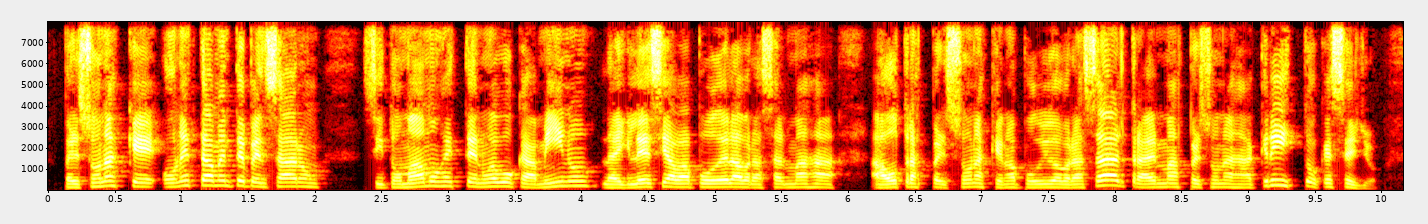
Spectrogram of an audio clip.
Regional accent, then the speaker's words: Puerto Rico; moved away as an adult; also born or lived in Florida; now in Orlando, United States; nací en Puerto Rico, me mudé hace unos 20, 22 años para aquí, para Florida

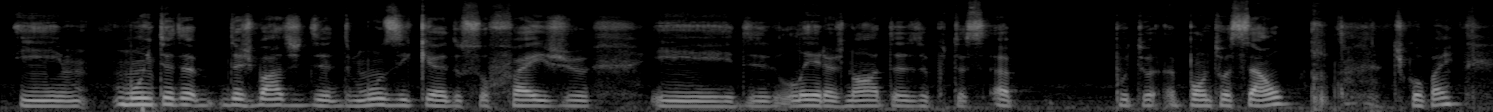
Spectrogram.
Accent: Caldas da Rainha, Leiria District, Portugal; now in Sofia, Bulgaria; sou das Caldas da Rainha

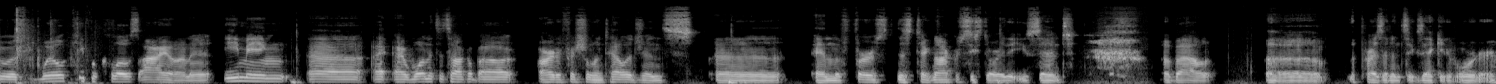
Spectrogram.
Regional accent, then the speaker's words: California, United States; I grew up in California, in a normal place where they don't have giant animals like

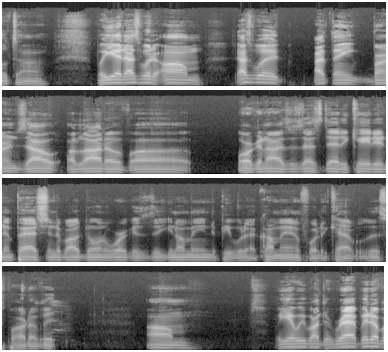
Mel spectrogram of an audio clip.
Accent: New Jersey, United States; now in New York, United States; I'm from Jersey, and I came out here

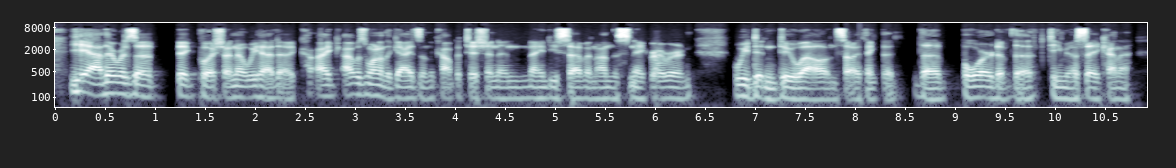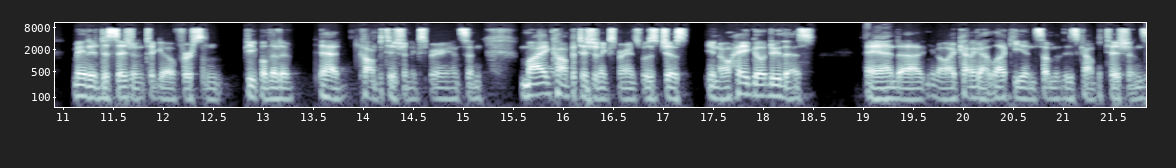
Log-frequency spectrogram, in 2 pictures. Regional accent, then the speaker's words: Seattle, Washington, United States; also born or lived in Redmond, Washington; born and raised in the Seattle area

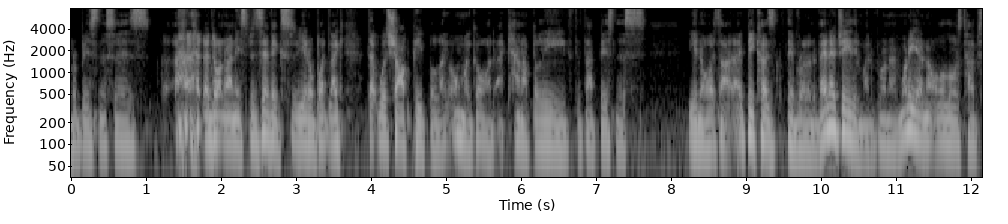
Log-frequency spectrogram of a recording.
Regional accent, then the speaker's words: Ireland; accent: Irish; moved away

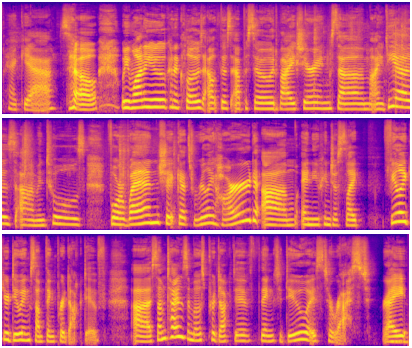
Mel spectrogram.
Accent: Massachusetts, United States; I'm from Massachusetts

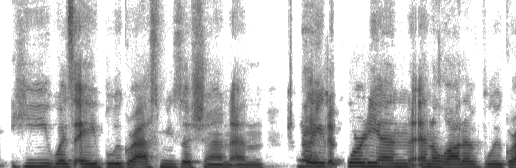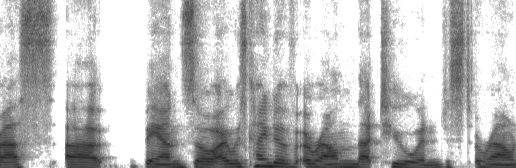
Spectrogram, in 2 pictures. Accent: Knoxville, Tennessee, United States; moved away as an adult; also born or lived in Birmingham, Alabama; now in Nashville, United States; So I was born in Alabama. When I was about 8, my parents split and I moved with my mom to Knoxville. So I usually say I'm from Knoxville when people ask me, because that's the majority of where I spent growing up and my childhood

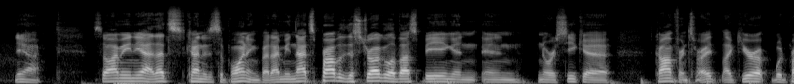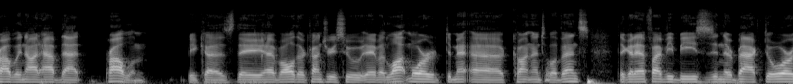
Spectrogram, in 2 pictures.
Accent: Canada; we're Canadian, eh? Like we can handle the cold

